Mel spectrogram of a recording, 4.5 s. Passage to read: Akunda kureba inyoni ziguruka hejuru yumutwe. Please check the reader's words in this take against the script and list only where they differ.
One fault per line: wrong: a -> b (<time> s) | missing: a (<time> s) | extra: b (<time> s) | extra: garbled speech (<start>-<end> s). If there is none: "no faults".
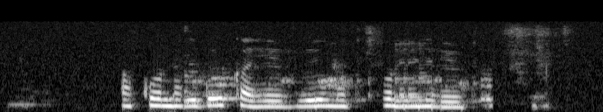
missing: kureba inyoni (1.3 s)
extra: garbled speech (2.9-3.7 s)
